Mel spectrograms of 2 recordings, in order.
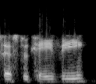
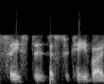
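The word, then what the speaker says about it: cestui que vie: SESTU-K, they call them SESTU-K or SESTU-K trusts, or SESTU-KV, spelled CESTUI. Next word QUE. Next word VIE.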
